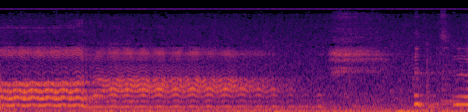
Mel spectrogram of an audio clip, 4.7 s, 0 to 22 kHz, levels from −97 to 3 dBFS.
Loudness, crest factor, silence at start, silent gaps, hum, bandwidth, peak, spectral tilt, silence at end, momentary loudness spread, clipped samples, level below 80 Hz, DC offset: -36 LUFS; 16 dB; 0 s; none; none; 16 kHz; -20 dBFS; -5.5 dB/octave; 0 s; 13 LU; under 0.1%; -44 dBFS; under 0.1%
